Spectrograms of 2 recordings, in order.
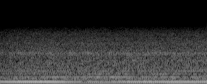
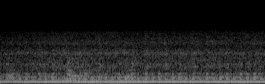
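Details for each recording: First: A fan on 220 V runs at speed 1 with a steady, even low hum and no rattle or buzz. It had excessive noise at speeds 1 and 2, and a new capacitor fixed it. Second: Fan on 220 V mains making excessive noise at speeds 1 and 2 but running normally at speed 3; a loud, steady low buzzing hum from a defective run capacitor, fixed by replacing the capacitor.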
